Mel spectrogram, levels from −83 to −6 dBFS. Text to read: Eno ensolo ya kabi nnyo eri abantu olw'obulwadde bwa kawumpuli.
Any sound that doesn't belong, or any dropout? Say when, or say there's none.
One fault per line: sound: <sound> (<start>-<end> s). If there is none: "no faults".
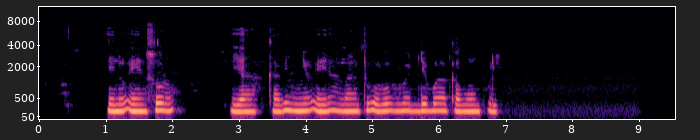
no faults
